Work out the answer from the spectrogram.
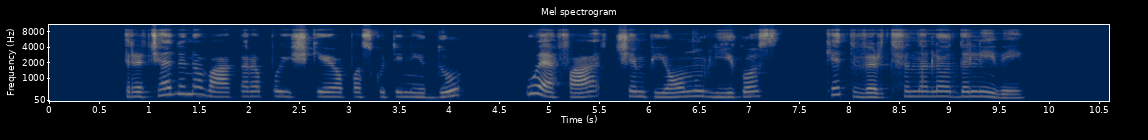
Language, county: Lithuanian, Kaunas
